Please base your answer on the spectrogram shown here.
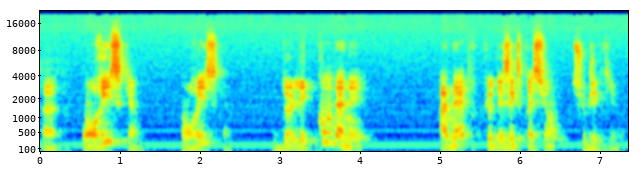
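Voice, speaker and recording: A man's voice: on the high side, very animated, slow pace, pauses often, bright, forceful tone, low-quality recording. A man answering questions after a lecture, emphatic and insistent, checking in with his audience. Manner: emphatic, insistent, rhetorical "d'accord?". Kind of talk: academic Q&A answer.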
